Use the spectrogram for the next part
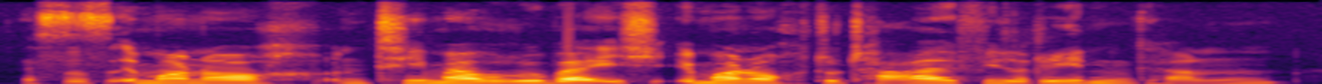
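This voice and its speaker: A woman's voice: on the high side, normal speed, darkish tone, smooth, dry recording, clean studio sound. A young woman chatting casually on a podcast, telling a story, her voice distorted because her microphone is overdriven. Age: young adult. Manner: chatty, storytelling, laughs easily. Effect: clipping, overdriven mic distortion. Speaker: podcast co-host. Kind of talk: casual chat. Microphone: own microphone, too close or too hot.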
